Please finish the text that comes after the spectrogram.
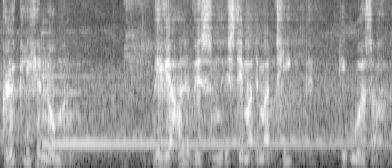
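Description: An actor playing the didactic, self-assured loudspeaker lecturer of a totalitarian state, declaiming like a public announcement in a radio drama. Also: male voice, mid-range voice, wildly swooping pitch, normal speed. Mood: didactic, pompous. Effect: public-address loudspeaker in a large hall. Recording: echoey hall, long reverb, loud noise.

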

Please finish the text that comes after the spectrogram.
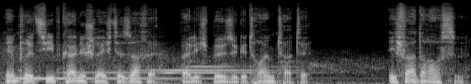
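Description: Hardboiled detective, fifty, bottomless gravelly register, laconic and jaded, radio noir narration over music. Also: male voice, extremely low pitch, animated, unhurried, exaggerated voice. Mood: bleak, weary. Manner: laconic, dry, clipped. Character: world-weary fifty-year-old private detective, hardboiled and sardonic. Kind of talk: first-person noir radio drama narration.

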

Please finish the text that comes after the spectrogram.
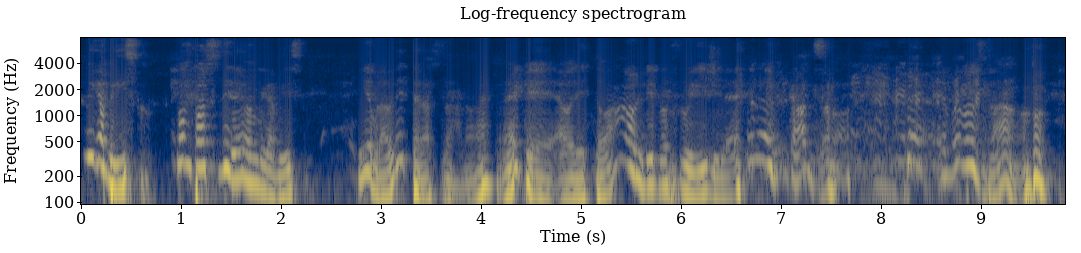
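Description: A man's voice: on the high side, wildly swooping pitch, normal speed, narrow, tinny audio, some chatter behind. A man reading his own absurd short stories live, breaking off into conversational, self-deprecating asides to the audience. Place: live outdoor festival event before an audience.

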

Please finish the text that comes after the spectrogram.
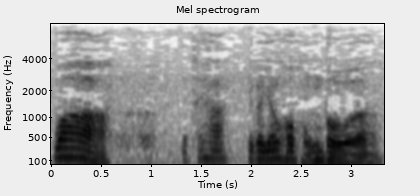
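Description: A man's voice: medium pitch, measured pace, a little mellow, breathy edge. A man acting as a bashful, nervous young man in a radio drama, hesitant and stammering, with a Hong Kong Cantonese accent.

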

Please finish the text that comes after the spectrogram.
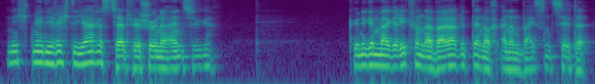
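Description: A man narrating a historical radio drama in a measured storytelling manner. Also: low-pitched. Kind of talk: scripted literary narration.

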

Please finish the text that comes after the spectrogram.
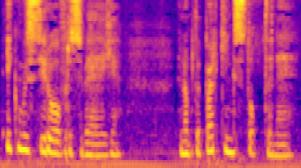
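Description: A woman's voice: fairly low pitch, moderate pace, a little mellow, slight background noise, close to an everyday voice. Woman playing earnest, shaken Flemish witness. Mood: earnest recounting. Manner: defensive, earnest recounting. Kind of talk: radio drama acting.

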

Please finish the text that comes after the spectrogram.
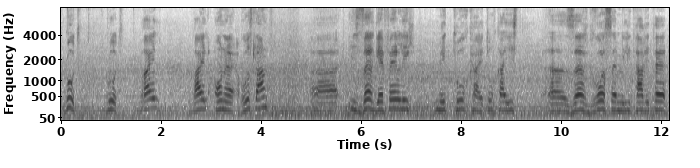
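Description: A man in his sixties speaks in a high voice with an Armenian accent. He goes very slowly, in halting, broken phrases, chatting inside a car with clear vehicle noise around him. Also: fairly even intonation. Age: 60s. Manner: halting, broken phrases in a non-native language. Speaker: taxi driver. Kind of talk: casual conversation.

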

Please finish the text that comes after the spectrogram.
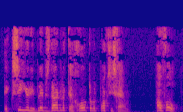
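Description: A man's voice: sits high, lively intonation, normal speed, slightly rough. An actor playing a stiff, logical, reserved crewman in a 1960s radio drama, with dry, formal reasoning. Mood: urgent.

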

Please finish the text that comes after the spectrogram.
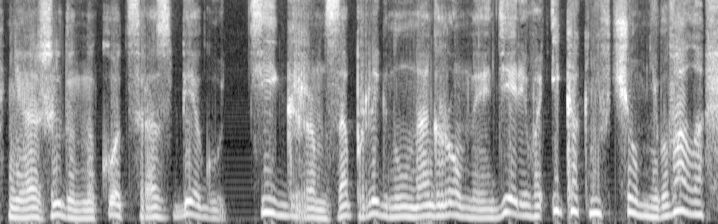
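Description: A man narrating a children's radio play as an expressive storyteller, with theatrical, deliberate phrasing. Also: mid-range voice, vocal fry, breathy edge, no room sound.

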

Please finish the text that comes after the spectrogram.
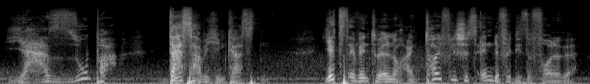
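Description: A man playing a slick, flattering showbiz director in a parody audio drama, cajoling and gushing. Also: medium pitch, unhurried, slight background noise. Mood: delighted, schmoozy. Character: slick, flattering showbiz director coaxing his villain star.

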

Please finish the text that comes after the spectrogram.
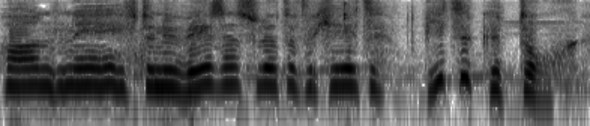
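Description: An actress playing a jealous, sharp-tongued Flemish woman with a sarcastic, indignant manner in a naturalistic TV drama. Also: fairly high pitch, fairly even intonation, a little slow, close to an everyday voice. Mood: annoyed. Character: jealous, sharp-tongued woman scolding her police partner. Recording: dull lo-fi audio with faint noise.

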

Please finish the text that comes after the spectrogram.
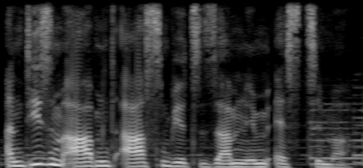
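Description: An actress playing a troubled, watchful daughter who narrates an island mystery in a measured, literary way. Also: female voice, fairly low pitch, expressive, fairly bright tone, soft background music. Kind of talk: literary radio drama narration and dialogue.

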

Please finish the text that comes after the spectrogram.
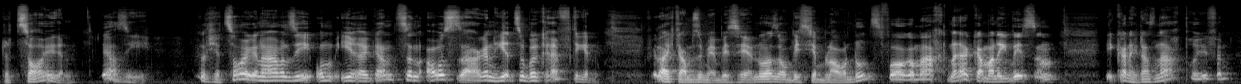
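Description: An actor playing a gruff, pedantic, slow-witted police inspector in a 1960s radio comedy, folksy, grumbling and rambling. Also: male voice, fairly high pitch, sing-song, fairly bright tone, full character voice. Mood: officious, needling. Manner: folksy, grumbling, officious, rambling with ers and tag questions.

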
